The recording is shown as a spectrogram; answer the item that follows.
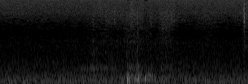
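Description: A cat's paw batting at a beetle on carpet: a brief cluster of soft taps a little past the middle, over low room hiss.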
